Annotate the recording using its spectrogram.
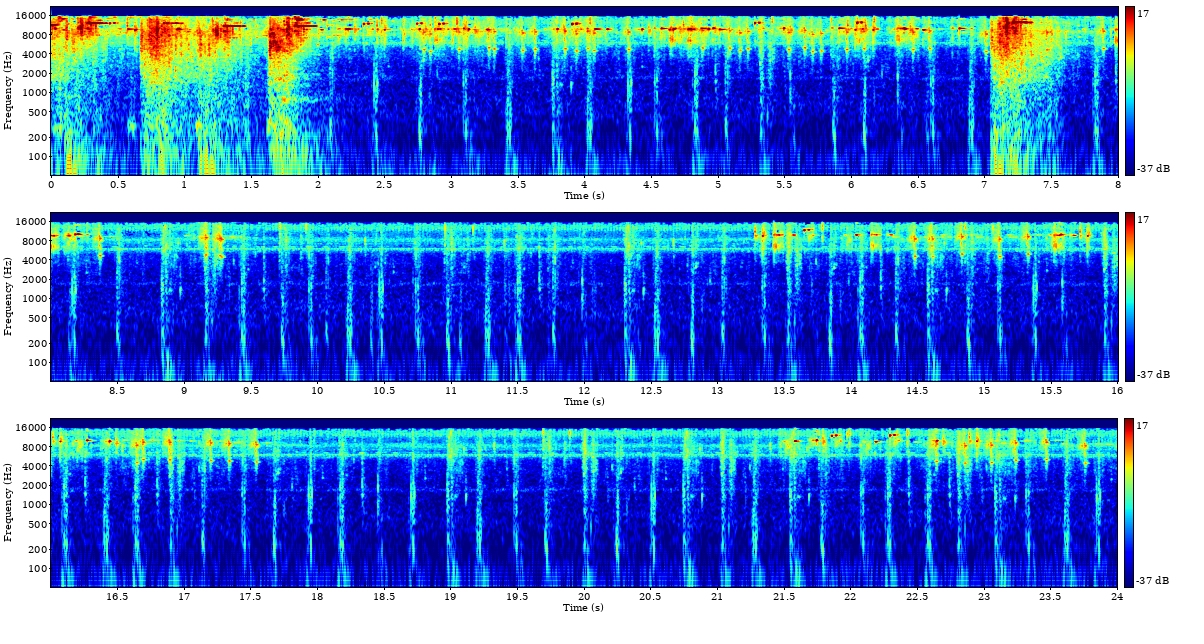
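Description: Coins jingle and clink as they are collected.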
